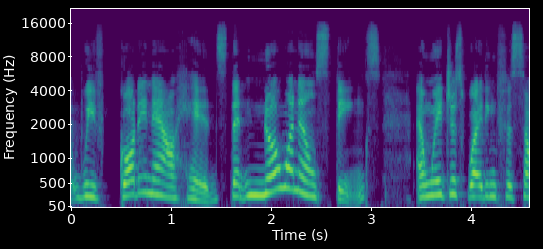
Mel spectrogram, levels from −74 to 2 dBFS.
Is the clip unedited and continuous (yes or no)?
yes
